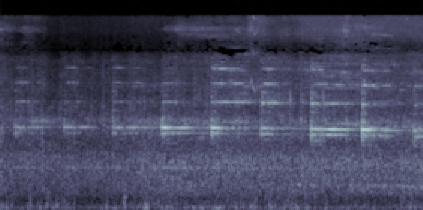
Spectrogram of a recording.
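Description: Railway warning bell ringing in even strokes, about three every two seconds, as a commuter train approaches the station.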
